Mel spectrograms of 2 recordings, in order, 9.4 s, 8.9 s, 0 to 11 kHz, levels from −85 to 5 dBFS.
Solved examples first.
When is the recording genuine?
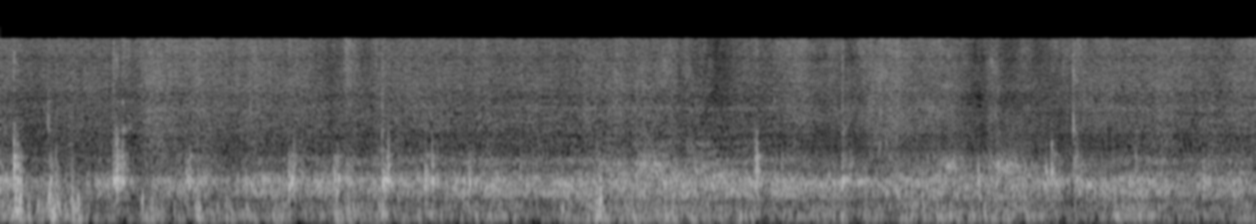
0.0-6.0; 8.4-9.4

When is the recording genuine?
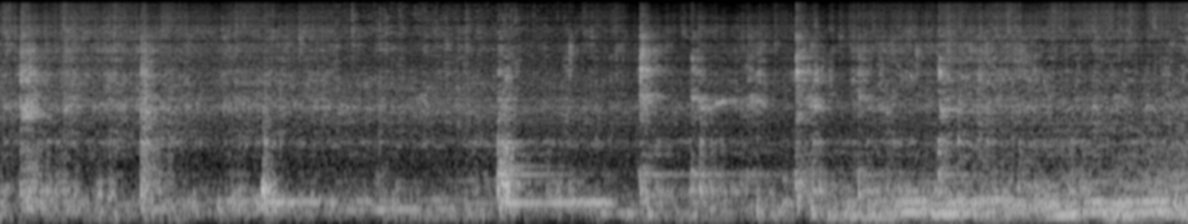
2.5-4.3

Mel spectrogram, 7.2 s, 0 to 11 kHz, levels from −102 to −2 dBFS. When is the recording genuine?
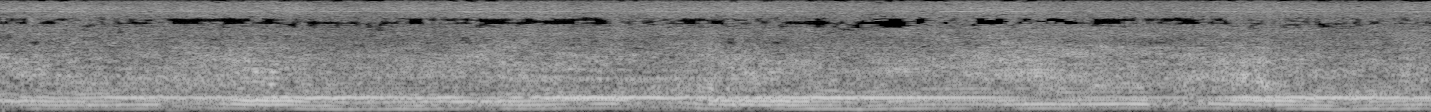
4.3-5.4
